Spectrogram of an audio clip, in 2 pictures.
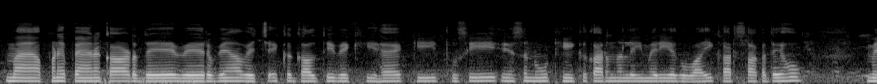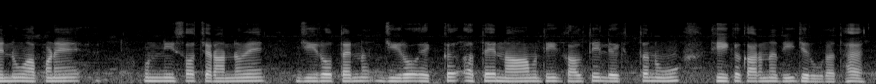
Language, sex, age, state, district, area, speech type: Punjabi, male, 18-30, Punjab, Ludhiana, rural, read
